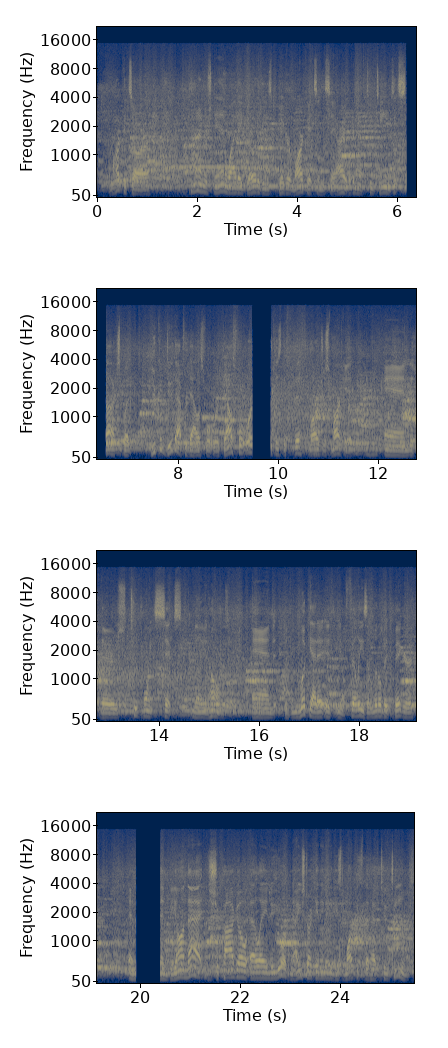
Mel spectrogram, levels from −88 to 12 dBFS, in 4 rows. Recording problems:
thin; very; fading below 300 Hz
chatter from many people; loud; throughout; 3 dB below the speech
hiss; faint; throughout; 30 dB below the speech
audio cutting out; at 6 s, at 9.5 s and at 20 s

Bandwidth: 14.5 kHz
